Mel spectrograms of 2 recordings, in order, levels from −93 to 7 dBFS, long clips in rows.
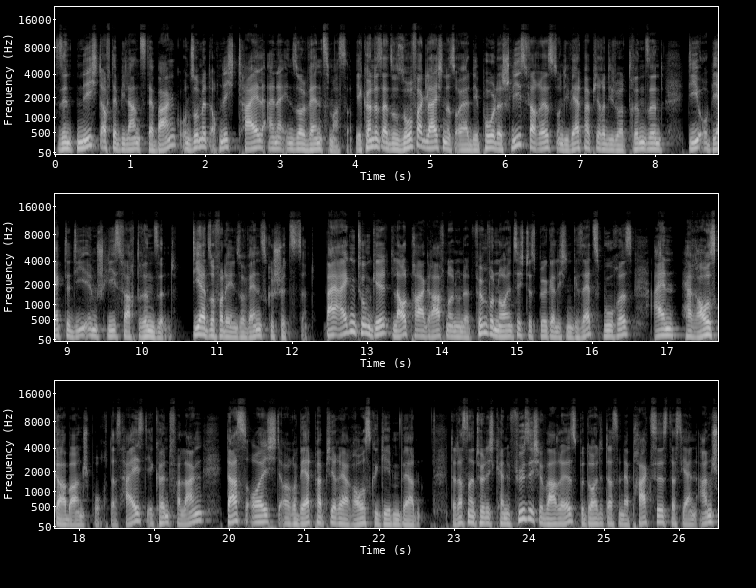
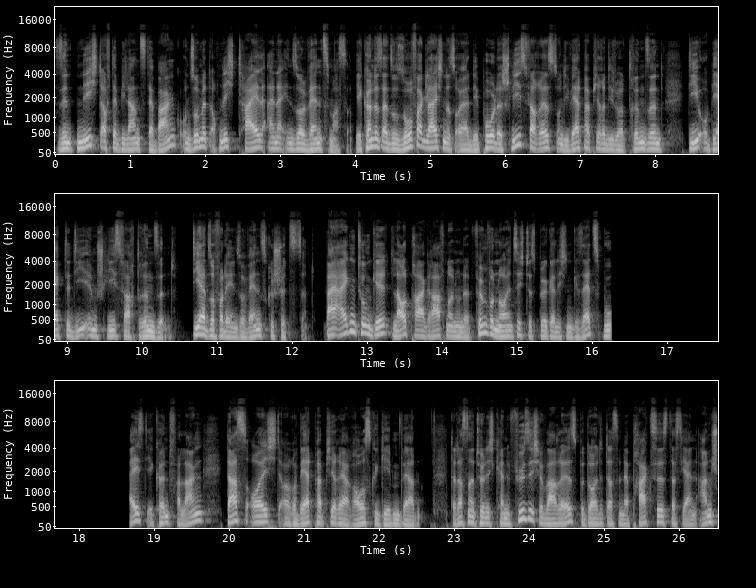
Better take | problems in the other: first | audio cutting out; at 16 s for 2.5 s

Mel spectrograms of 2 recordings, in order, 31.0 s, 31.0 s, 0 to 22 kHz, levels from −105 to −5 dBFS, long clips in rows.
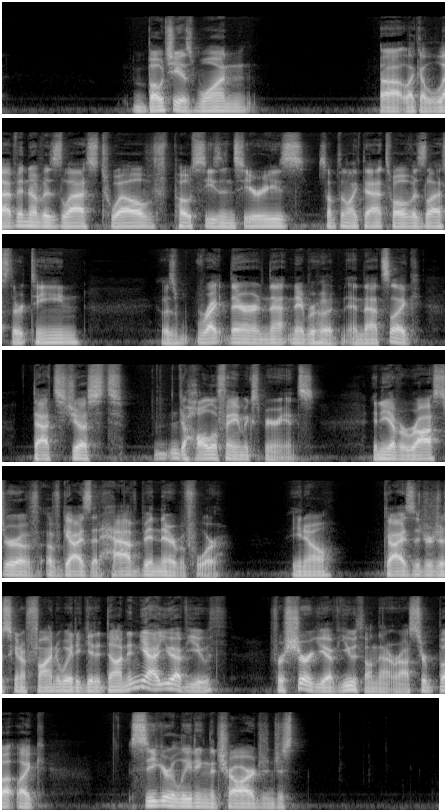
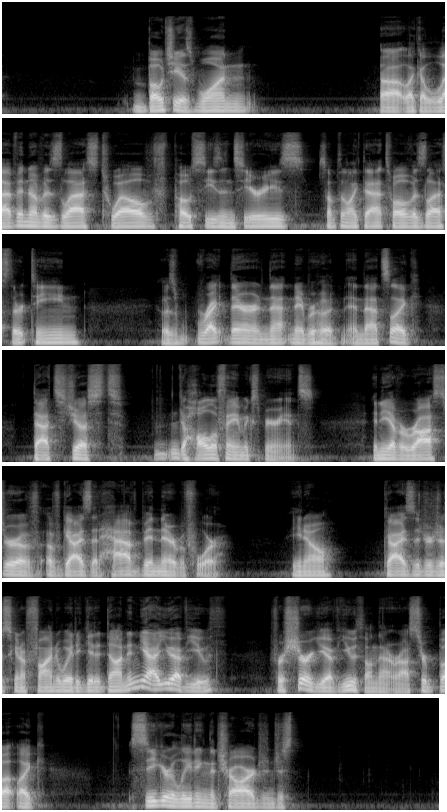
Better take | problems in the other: first | muffled; slightly; fading above 2 kHz

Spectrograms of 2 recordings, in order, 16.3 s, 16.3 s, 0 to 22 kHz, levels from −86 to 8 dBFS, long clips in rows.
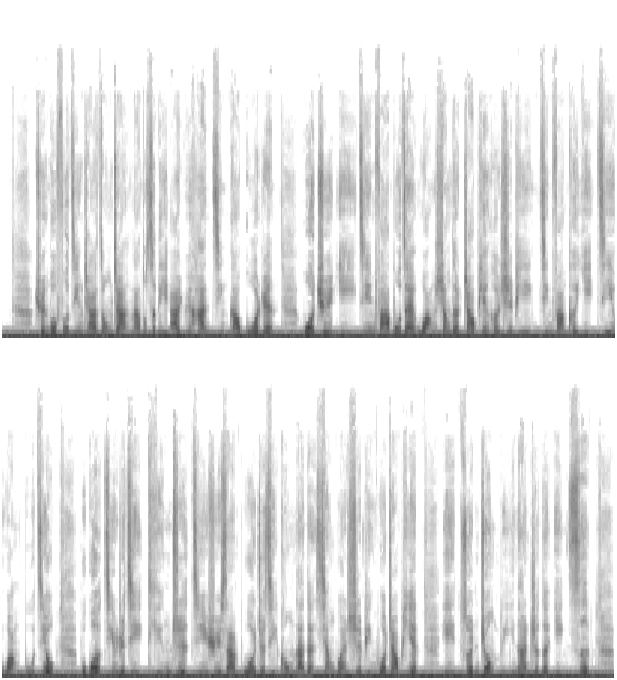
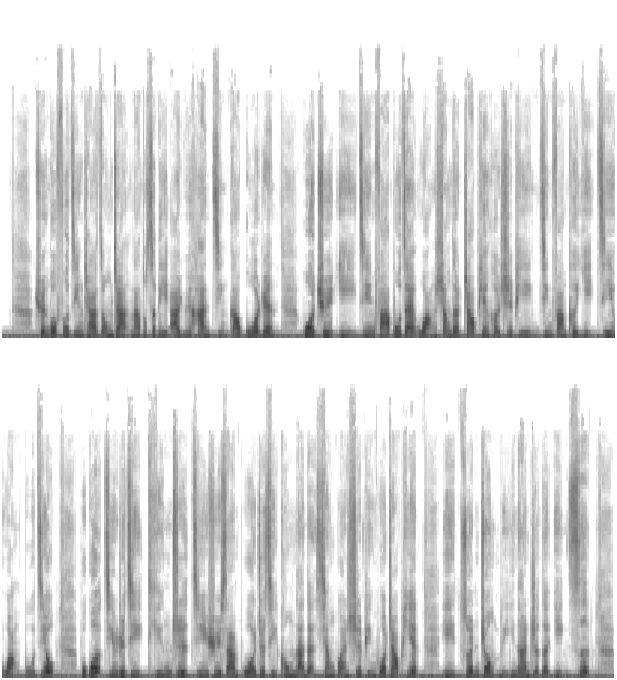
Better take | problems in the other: second | low rumble; loud; throughout; 4 dB below the speech; faint in the second

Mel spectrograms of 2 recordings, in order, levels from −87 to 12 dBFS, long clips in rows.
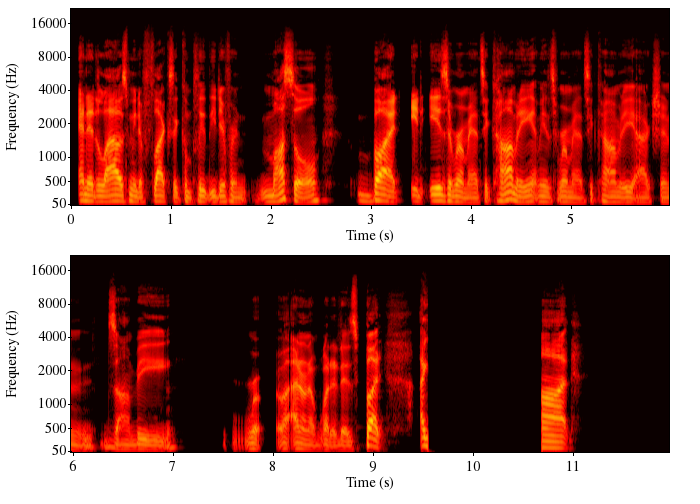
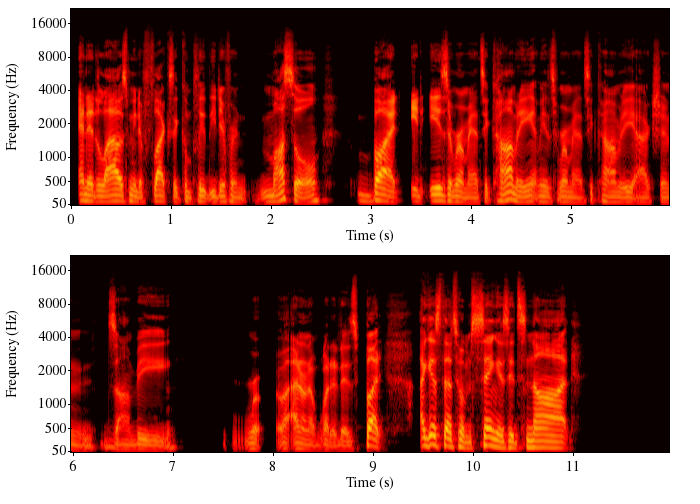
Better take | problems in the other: second | audio cutting out; at 9.5 s for 1 s

